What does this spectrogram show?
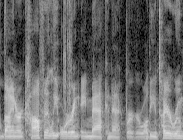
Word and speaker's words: Mackinac: It's Mackinac, not Mackinac. It's Ypsilanti, not Ypsilanti.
